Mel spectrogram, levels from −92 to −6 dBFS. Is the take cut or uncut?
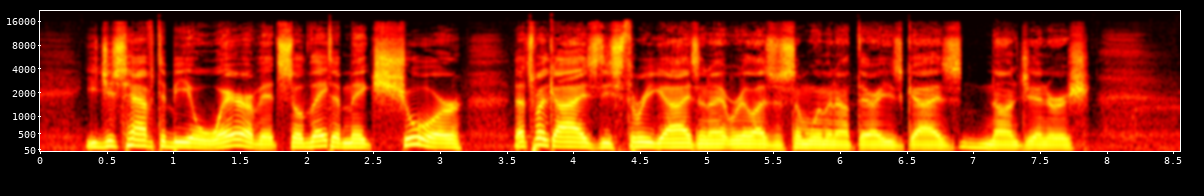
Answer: cut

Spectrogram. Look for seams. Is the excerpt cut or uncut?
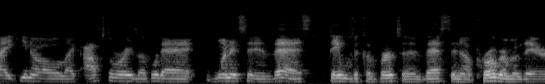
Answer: cut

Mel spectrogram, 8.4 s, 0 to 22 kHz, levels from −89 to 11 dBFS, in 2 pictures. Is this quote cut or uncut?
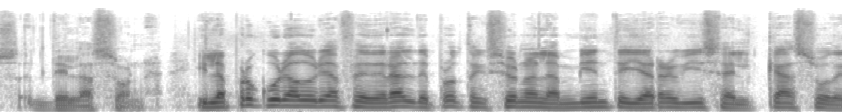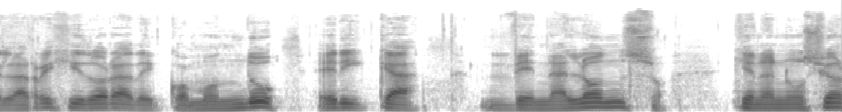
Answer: cut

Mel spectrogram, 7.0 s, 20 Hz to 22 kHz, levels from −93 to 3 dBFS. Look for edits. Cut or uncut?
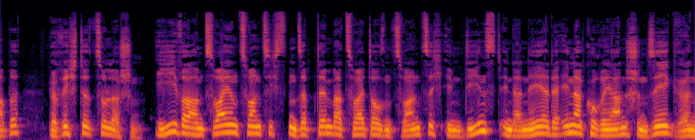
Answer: cut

